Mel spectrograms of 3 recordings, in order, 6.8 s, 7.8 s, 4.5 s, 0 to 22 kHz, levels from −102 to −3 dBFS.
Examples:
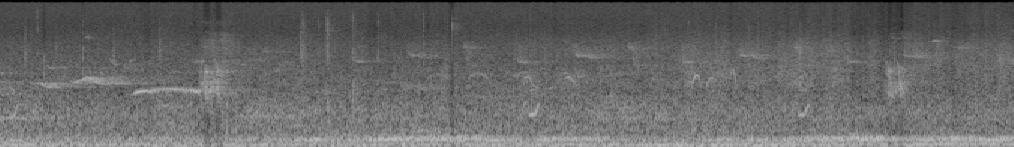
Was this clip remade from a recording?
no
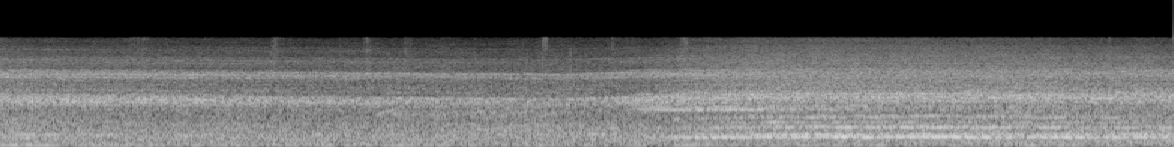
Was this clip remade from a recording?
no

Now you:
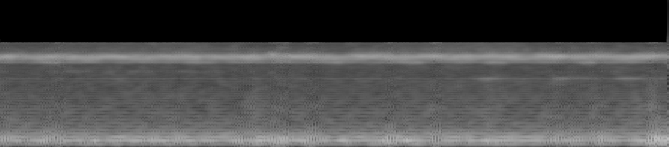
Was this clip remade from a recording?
yes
